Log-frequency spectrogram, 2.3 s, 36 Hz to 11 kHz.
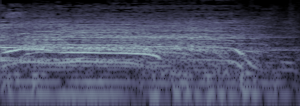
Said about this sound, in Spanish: Porque, por no saber, ni siquiera sabemos cómo serían los gritos que allá por el año 770, hace ahora unos 1250 años, expelerían los siervos que tomaron las armas en el reino Astur para levantarse contra sus señores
